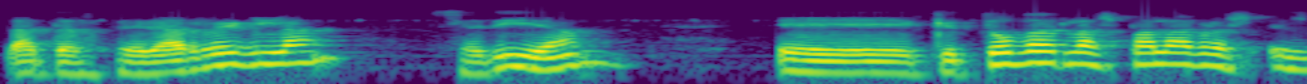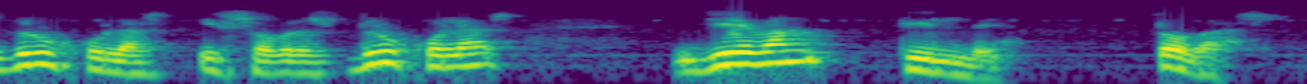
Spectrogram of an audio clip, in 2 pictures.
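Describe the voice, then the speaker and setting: A woman's voice: sits low, sing-song, a little slow. A woman with an accent from Spain teaching a grammar lesson, patient and often checking that her students follow along. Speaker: Spanish teacher. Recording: dull lo-fi recording.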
